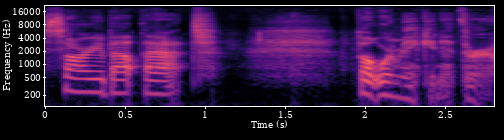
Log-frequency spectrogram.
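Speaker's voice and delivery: slightly rough, gravelly voice. Host apologizing for an allergy-worn voice before the next story, gravelly voice. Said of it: "I sound kind of gravelly today".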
